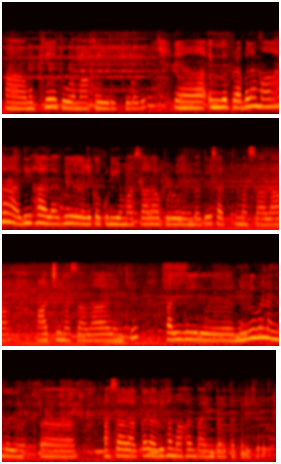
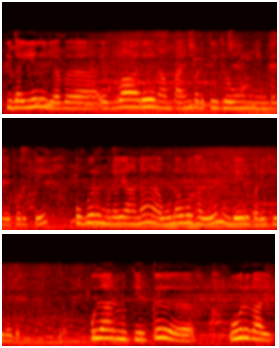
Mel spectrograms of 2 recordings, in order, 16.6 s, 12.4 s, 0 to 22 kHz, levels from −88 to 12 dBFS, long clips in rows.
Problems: constant background noise, background conversations at intervals, low volume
